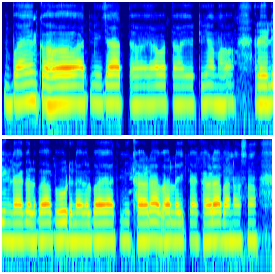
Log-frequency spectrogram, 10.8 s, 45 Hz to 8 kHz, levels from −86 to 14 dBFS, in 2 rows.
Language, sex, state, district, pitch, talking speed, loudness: Bhojpuri, male, Uttar Pradesh, Gorakhpur, 155 Hz, 105 wpm, -21 LUFS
